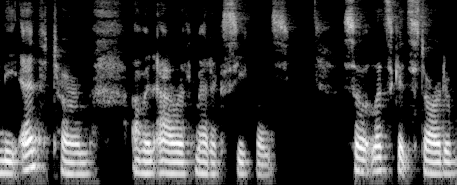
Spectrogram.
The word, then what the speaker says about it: arithmetic: You can say arithmetic if you want. This is how I learned it, though. If we're talking about a sequence, we pronounce it arithmetic.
